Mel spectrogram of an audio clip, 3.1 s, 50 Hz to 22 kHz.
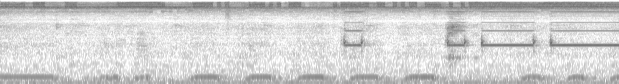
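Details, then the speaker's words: Continuity check on a Millipede arcade board with a graphics fault (dark screen, only blue blocks). Short steady beeps on probe contact confirm pin 1 and pin 15 of the chip are tied together. "Okay, and let's see, then pin 1 and pin 15 are actually tied together on this chip here, so that means those are, good continuity there."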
